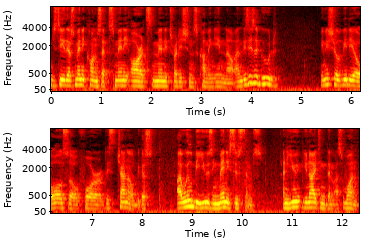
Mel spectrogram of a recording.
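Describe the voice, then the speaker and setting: A man of medium pitch with a non-native accent, at a moderate pace with ordinary pitch variation, in audible room echo. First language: not English. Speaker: spiritual teacher, channel host. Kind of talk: monologue lecture. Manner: halting, searching for words.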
